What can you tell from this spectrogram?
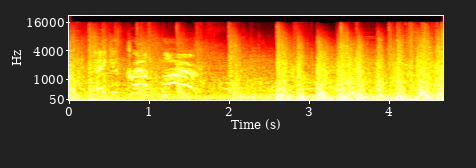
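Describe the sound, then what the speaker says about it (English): A half-track fires its gun in a Company of Heroes battle, with bursts of gunfire rattling under voices and radio-style chatter; the shots grow denser and louder in the second half. "Black half track firing away"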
